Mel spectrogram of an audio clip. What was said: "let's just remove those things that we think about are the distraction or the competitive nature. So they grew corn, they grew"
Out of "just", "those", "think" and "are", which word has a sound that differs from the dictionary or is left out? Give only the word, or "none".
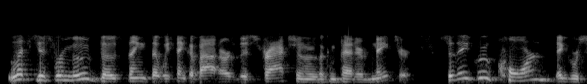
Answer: none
